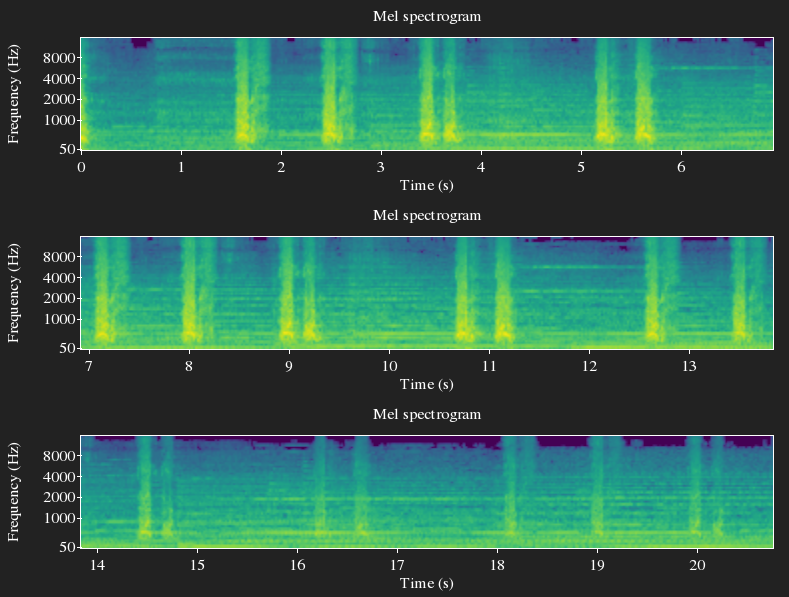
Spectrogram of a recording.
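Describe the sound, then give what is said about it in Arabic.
A dog barks at the door of a house, letting out many sharp, loud barks in irregular bursts and pairs over a low, sustained tonal drone that continues underneath throughout. “نفس الكلب وقف لي على باب البيت معرفش ده بيطلع منين ولا بيظهر امتى. رجعت لورا وهو واقف على باب البيت بيزمجر”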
